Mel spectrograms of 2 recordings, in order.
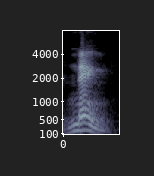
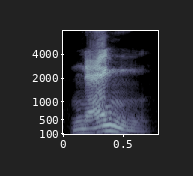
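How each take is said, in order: First: The syllable is said with a happy-sounding tone. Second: The syllable is said with an angry-sounding tone. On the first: It means a life. "it sounds kind of like happier" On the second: It means a crossbow or bow. "sounds like I'm mad"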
